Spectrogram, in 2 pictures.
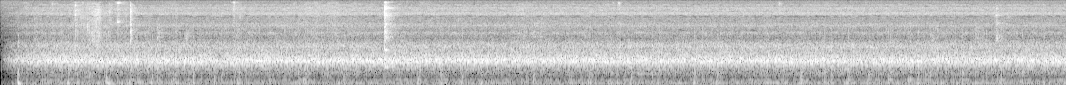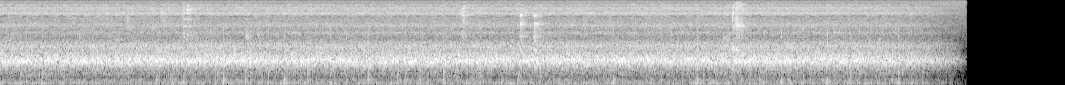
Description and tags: Gas stove left on
stove, flame, burner, gas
